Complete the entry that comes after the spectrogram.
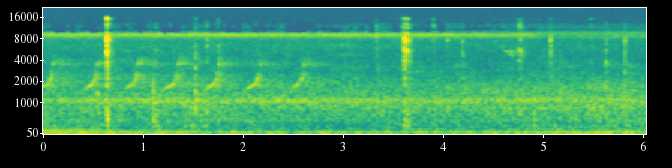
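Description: Near silence, with a quick series of faint bird chirps over the first two seconds and a couple of faint clicks.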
